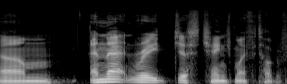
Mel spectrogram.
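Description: On a very clean recording with a silent background, a man speaks in a very deep, low pitch with ordinary pitch variation. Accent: English. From England. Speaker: wildlife photojournalist. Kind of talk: casual interview.

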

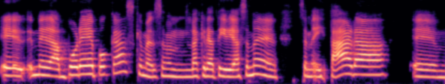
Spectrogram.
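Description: A woman speaks at a very slow pace and high pitch. Her pitch varies in an ordinary way over a quiet background. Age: 30s. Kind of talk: casual monologue. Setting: video recording. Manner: animated.

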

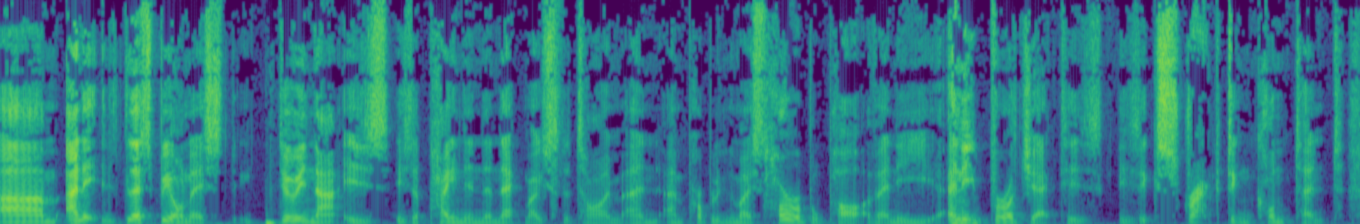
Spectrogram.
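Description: At a moderate pace and a fairly low pitch, a man talks in an unremarkable speaking voice with lively intonation, big swings in loudness, and hardly any pauses. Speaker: podcast host. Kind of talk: casual chat.

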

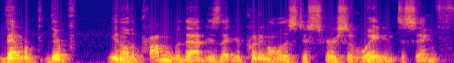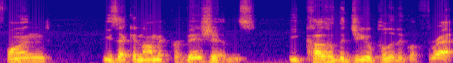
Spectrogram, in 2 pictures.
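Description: Speaking at a moderate pace, a man has a medium pitch, a dark, mellow tone and lively intonation. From Guam. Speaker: political science researcher. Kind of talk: casual chat.

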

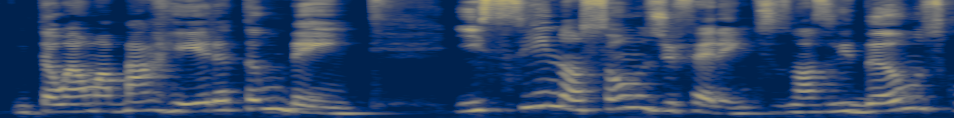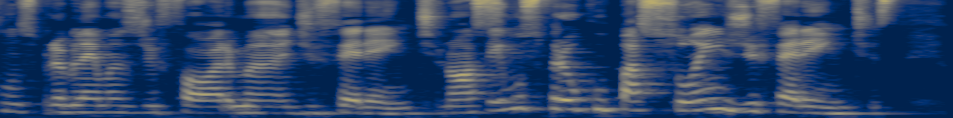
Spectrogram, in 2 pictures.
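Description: Speaking at a fairly slow pace, a woman with a fairly high pitch makes very wide pitch swings and big swings in loudness. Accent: southern Brazilian. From Southern Brazil, Rio Grande do Sul (Porto Alegre). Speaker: sports journalist. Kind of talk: casual interview chat.

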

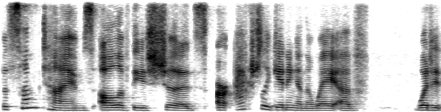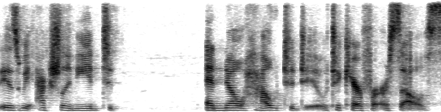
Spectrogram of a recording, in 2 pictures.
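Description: The speaker has a plain, everyday voice with an American accent. Intonation stays fairly even. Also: woman, fairly low pitch for a woman, moderate pace. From US Midwest. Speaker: grief educator and former social worker. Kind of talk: casual interview conversation.

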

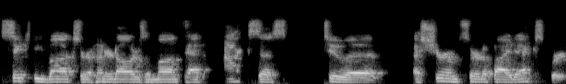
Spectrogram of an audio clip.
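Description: Somewhat breathy and at medium pitch, a man with an American accent speaks in a monotone, flat way, with very even loudness and a moderate pace. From Kansas. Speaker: payroll and merchant services consultant. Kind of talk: casual interview.

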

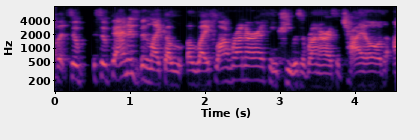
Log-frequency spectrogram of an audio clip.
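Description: With an American accent, a woman speaks at a medium pitch. Her tone is bright and sharp, and her intonation is lively. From US, Philadelphia area. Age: 40s. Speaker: fiction writer. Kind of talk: casual interview.

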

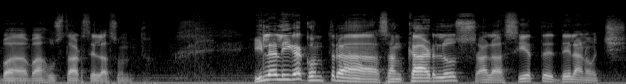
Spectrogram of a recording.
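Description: A man's voice with vocal fry and very wide pitch swings. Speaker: sports radio co-host. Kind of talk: sports talk radio.

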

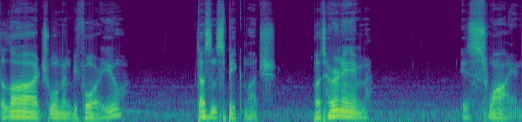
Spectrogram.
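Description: In a put-on character voice, a man speaks at a fairly low pitch and a very slow pace, with long, frequent pauses. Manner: formal, calm.

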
